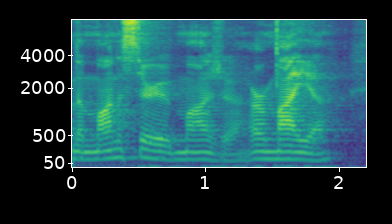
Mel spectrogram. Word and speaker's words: Maja: My goal will be to clear out not only Quinta, but Zani School and the Monastery of Maja, or Maya. It's M-A-J-A, but it is pronounced Maya.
